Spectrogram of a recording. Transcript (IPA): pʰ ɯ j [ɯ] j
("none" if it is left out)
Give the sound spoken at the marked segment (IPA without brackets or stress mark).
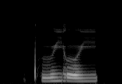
ɤ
